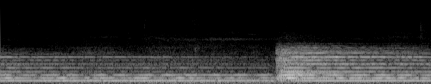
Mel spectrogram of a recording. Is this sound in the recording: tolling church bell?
yes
